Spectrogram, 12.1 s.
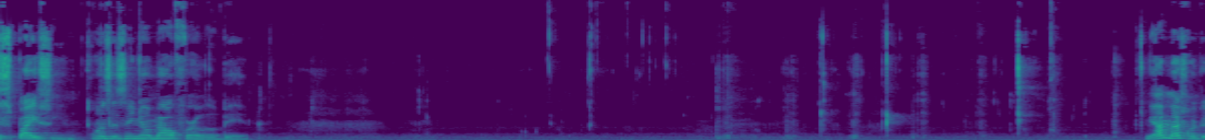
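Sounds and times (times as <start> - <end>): faint chewing with mouth clicks: 2.5 - 11.5.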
